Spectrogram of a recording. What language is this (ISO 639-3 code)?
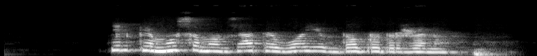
ukr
